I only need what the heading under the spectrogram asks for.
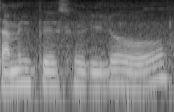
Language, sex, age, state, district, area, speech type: Tamil, male, 18-30, Tamil Nadu, Virudhunagar, urban, spontaneous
